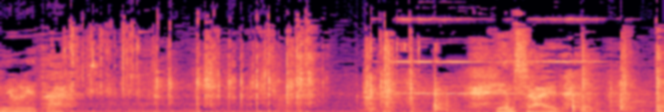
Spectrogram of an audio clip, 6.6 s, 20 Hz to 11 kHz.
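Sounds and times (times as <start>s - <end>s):
metal keys jingling and rattling at a lock: 0.6s - 4.6s
speech: 5.0s - 6.0s.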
